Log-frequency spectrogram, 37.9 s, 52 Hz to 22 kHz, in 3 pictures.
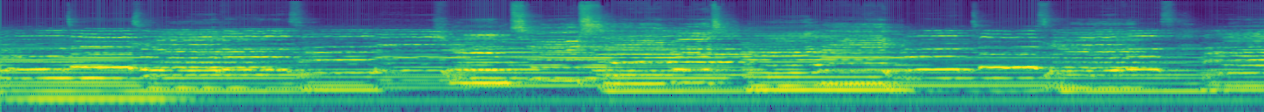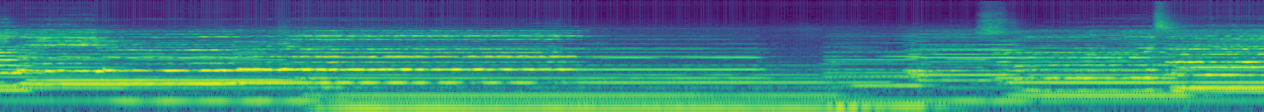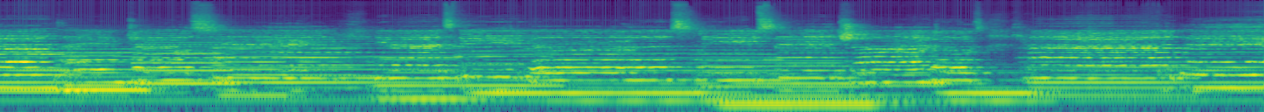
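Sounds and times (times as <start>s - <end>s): person singing: 0.0s - 18.5s
keyboard chords: 0.0s - 37.9s
slow music with held notes: 0.0s - 37.9s.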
